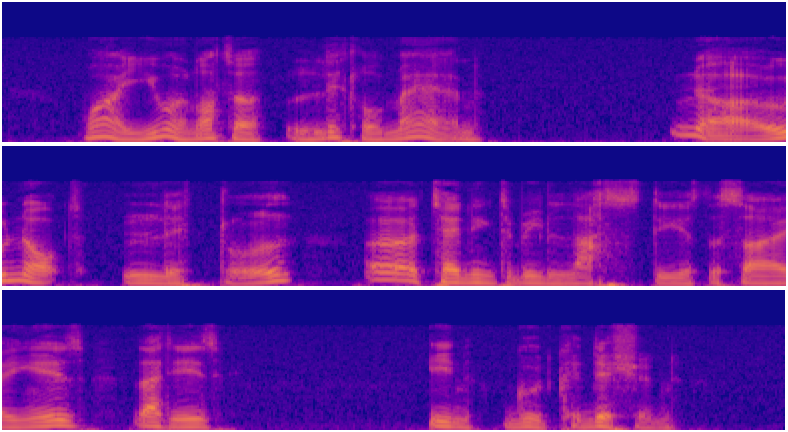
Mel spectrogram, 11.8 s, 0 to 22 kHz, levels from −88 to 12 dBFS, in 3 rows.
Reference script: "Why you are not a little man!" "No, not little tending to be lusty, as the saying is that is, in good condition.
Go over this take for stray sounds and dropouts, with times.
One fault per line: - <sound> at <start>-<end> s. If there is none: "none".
none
